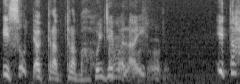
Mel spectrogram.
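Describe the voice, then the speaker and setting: A woman playing an ailing older village woman, plaintive and talkative, with a husky voice in a radio drama. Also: medium pitch, very animated, moderate pace, lightly acted. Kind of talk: Ilocano radio drama acting.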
